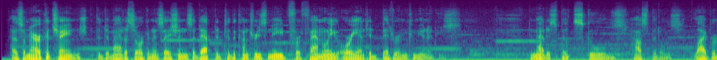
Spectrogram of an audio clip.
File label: CORPORATE NARRATION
